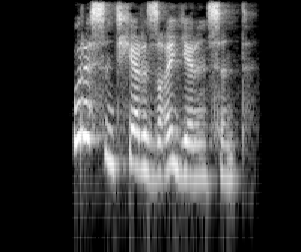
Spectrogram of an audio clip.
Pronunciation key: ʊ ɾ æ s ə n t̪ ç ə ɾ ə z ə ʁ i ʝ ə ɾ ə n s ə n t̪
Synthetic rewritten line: ʊ ɾ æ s ə n t̪ ç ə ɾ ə z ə ʁ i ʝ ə ɾ ə n s ə n t̪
